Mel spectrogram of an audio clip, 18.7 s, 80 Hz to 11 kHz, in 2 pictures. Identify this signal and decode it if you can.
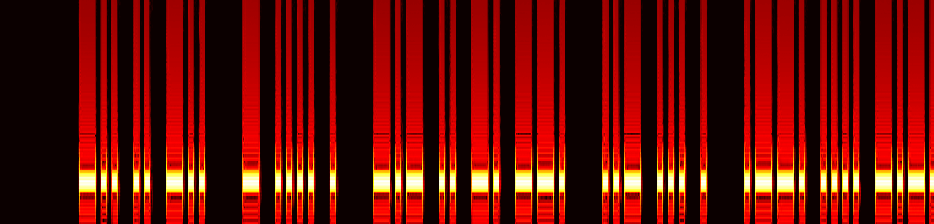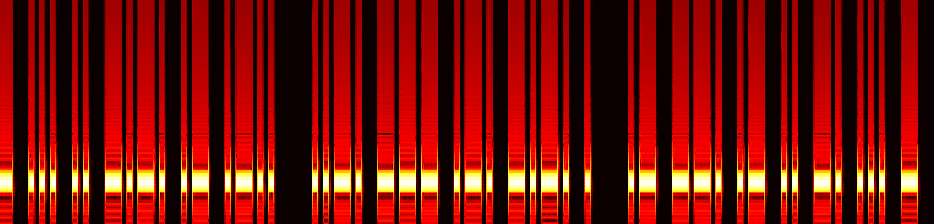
Morse code, heard as a keyed tone, about 22 wpm, 700 Hz. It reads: DID THE KING USE PHYSICAL FORCE AGAINST
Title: Sentences from Top 1000 Words - Review Part 4 - 22wpm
